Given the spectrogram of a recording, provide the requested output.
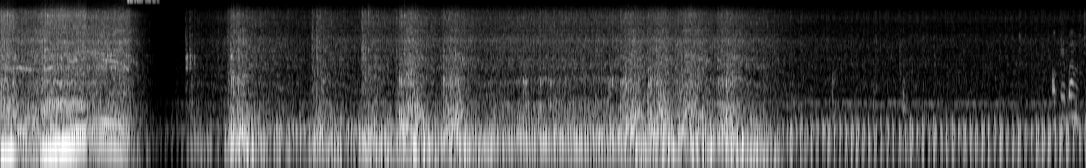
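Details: Scooter CVT after fitting a new crankcase bearing to cure a growl: the engine catches and settles into a steady, even idle with no growl from the CVT side.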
